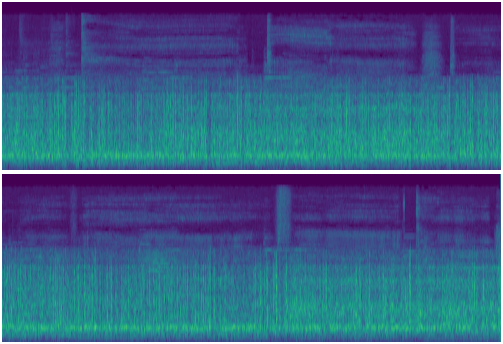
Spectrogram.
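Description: Steady rush of wind buffeting the microphone of a camera riding on a mountain bike down a dirt trail, with a few faint clicks from the bike.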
